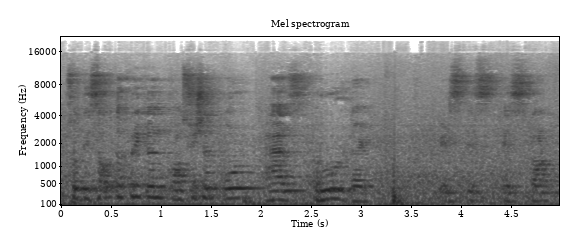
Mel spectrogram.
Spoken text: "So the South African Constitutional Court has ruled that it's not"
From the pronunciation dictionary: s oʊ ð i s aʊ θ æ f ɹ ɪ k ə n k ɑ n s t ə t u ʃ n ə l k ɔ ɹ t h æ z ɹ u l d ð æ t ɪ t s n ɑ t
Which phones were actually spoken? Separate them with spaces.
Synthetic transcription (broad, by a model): s oʊ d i s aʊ t æ f ɹ ɪ k ə n k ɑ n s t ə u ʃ ə n k ɔ ɹ t h æ z ɹ u l d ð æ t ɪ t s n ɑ t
